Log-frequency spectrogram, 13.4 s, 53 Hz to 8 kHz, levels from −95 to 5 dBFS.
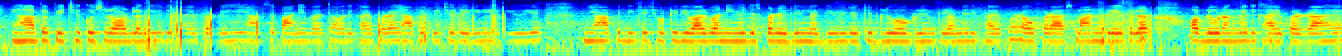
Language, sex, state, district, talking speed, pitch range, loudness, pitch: Hindi, female, Chhattisgarh, Bilaspur, 285 wpm, 205-215 Hz, -20 LUFS, 210 Hz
